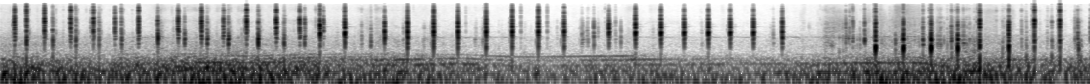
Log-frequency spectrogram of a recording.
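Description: A white, hand-sized, hollow plastic Xbox controller with buttons is held in both hands over a wooden picnic table outdoors while fingertips and thumbs repeatedly press and click its face buttons and sticks. A steady stream of sharp, bright, dry clicks with almost no ring sounds over a soft, low outdoor rumble.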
